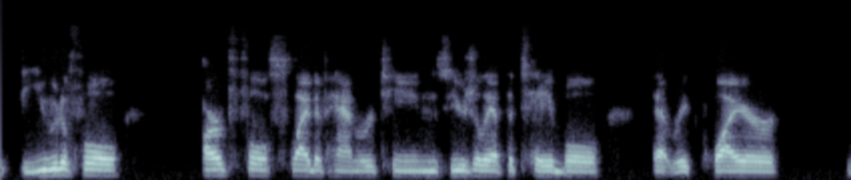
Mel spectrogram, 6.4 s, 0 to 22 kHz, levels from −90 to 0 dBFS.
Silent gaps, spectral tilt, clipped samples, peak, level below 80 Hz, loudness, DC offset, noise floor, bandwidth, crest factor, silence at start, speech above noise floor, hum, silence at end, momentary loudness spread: none; -6.5 dB/octave; under 0.1%; -8 dBFS; -78 dBFS; -25 LUFS; under 0.1%; -75 dBFS; 8 kHz; 16 dB; 0 s; 51 dB; none; 0 s; 8 LU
